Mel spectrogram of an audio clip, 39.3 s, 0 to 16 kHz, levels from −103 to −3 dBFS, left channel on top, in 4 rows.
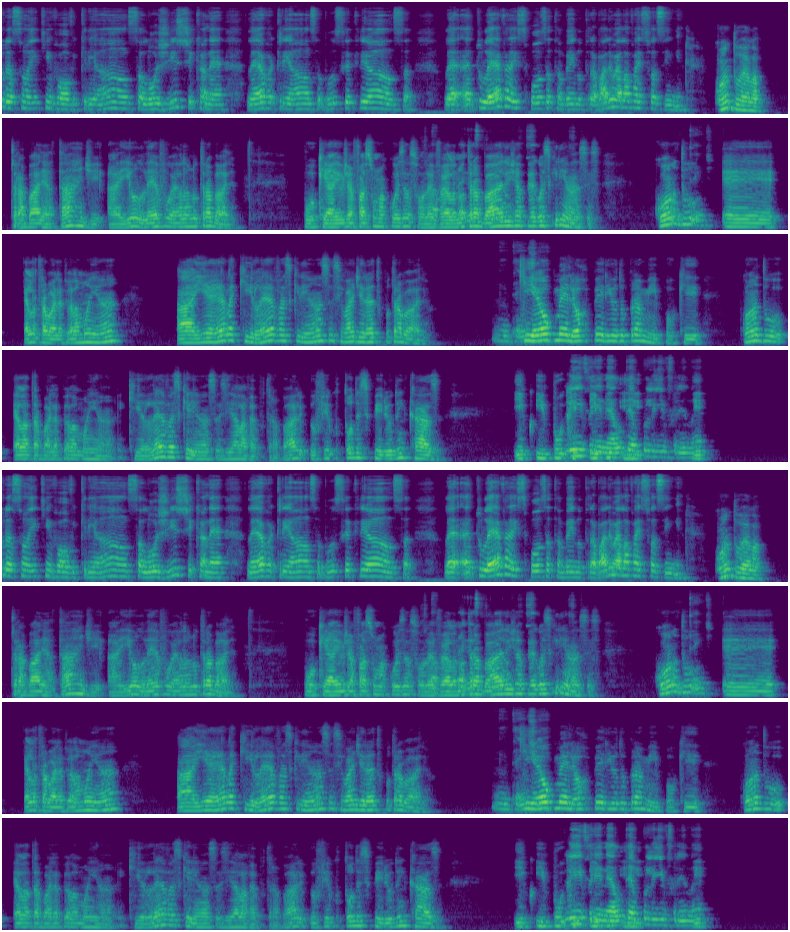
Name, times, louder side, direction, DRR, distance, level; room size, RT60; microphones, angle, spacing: voice 1, 0.0-5.1 5.5-8.5 15.2-16.2 18.2-18.6 25.8-26.5 36.5-38.2, right 1 dB, 20° right, 0.6 m, -34 dB
voice 2, 8.9-9.5 9.9-12.7 13.6-17.3 18.0-18.5 18.8-19.5 19.9-21.1 21.8-25.0 26.1-28.4 28.9-34.9 35.9-37.5 38.1-38.2, left 2 dB, 35° left, 0.4 m, -33 dB
2.4 x 2.1 x 2.9 m
head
